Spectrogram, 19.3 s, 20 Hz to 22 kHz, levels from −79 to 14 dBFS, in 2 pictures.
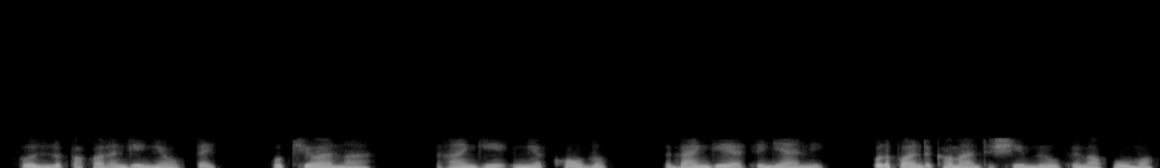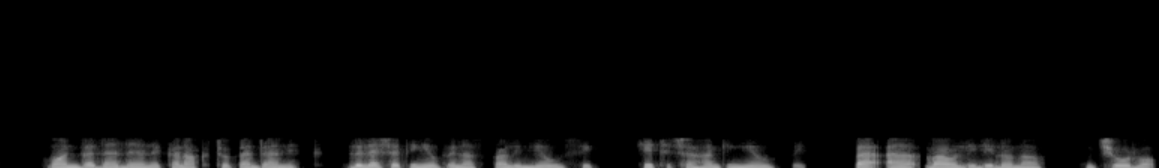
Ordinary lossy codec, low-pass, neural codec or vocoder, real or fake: AAC, 16 kbps; 7.2 kHz; codec, 16 kHz, 0.2 kbps, FocalCodec; fake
